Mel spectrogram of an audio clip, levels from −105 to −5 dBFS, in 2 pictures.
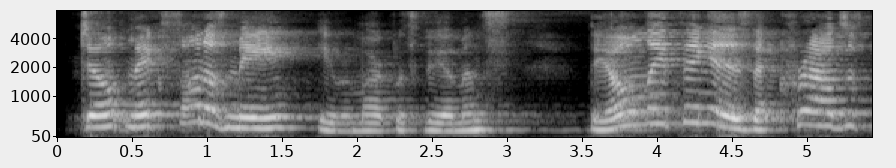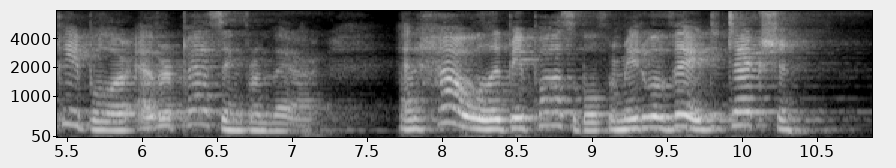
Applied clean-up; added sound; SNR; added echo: none; none; none; reverberation time 0.9 s.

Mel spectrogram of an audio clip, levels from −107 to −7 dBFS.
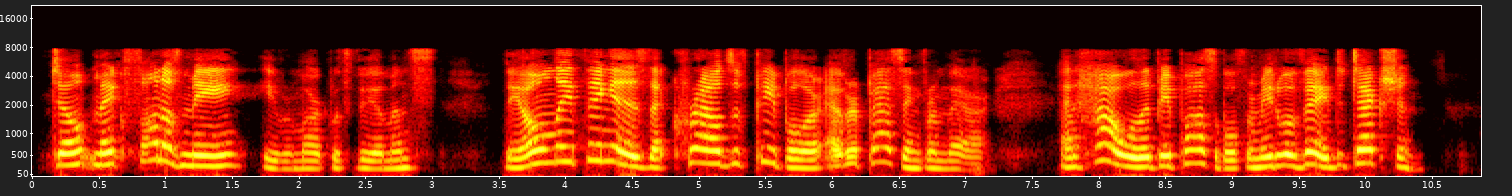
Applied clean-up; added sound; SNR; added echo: none; none; none; none.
